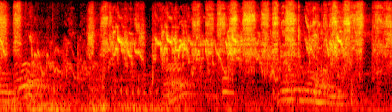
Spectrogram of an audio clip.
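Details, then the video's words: Seed-eating budgerigars chatter with bright chirps and rasping squawks, some lower whistled notes sliding underneath, and seed husking in the background. "Budgies eating seed mix foods"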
